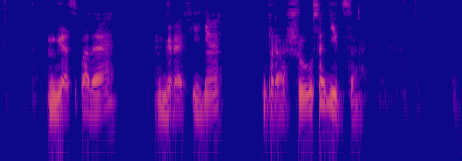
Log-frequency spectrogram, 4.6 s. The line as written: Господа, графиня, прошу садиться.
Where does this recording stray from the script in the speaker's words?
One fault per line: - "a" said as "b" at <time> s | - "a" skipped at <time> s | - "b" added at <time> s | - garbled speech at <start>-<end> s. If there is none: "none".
none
